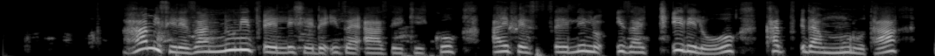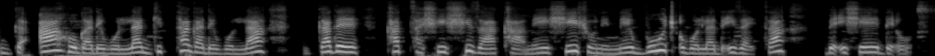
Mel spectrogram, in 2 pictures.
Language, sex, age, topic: Gamo, female, 18-24, agriculture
